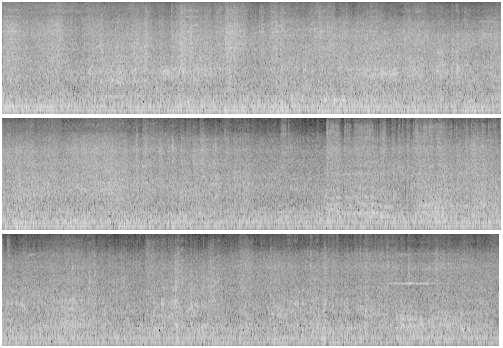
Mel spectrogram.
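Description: A freight train rolling past, its wheels clicking over the rail joints in a steady, continuous rumble, with a brief high wheel squeal near the end.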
